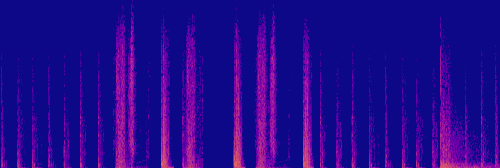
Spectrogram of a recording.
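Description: Footsteps patter quickly over ground.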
